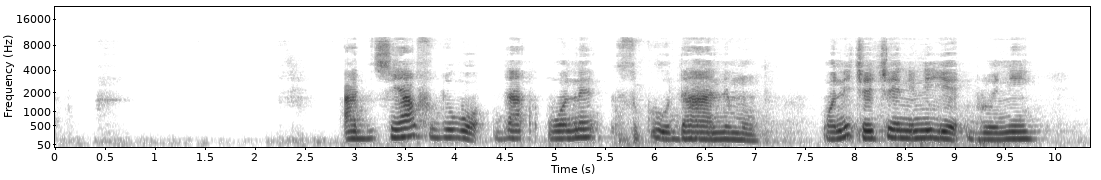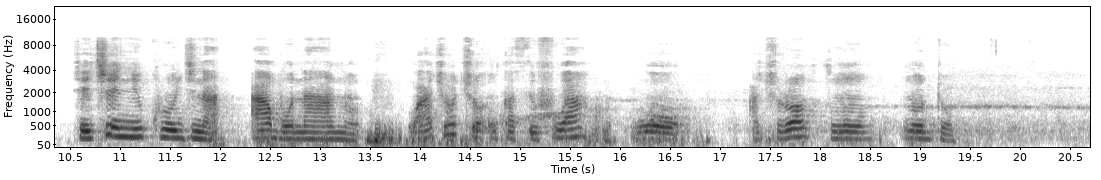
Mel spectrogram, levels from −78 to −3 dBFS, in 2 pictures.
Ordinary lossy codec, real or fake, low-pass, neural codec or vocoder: AAC, 32 kbps; fake; 9.9 kHz; vocoder, 44.1 kHz, 128 mel bands, Pupu-Vocoder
